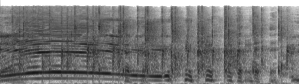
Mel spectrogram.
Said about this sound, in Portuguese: Uma salva de palmas, né? Aê!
